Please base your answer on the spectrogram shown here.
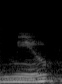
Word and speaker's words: mu: if its population mean this is new it's not really how it's spelled but phonetically that's how it's spelled mu as the population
